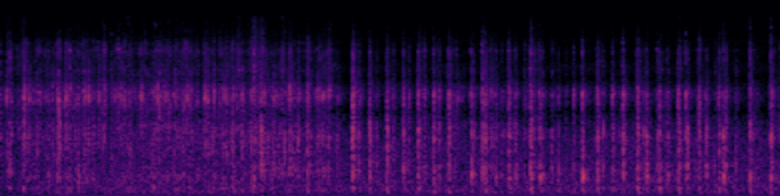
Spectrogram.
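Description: A black full-size plastic computer keyboard is held up while fingertips tap its keys quickly and hard. The result is a fast, bright clatter of short, dry plastic clicks with little low end. The taps blur into a dense rattle for the first few seconds, then separate into distinct sharp strikes.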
